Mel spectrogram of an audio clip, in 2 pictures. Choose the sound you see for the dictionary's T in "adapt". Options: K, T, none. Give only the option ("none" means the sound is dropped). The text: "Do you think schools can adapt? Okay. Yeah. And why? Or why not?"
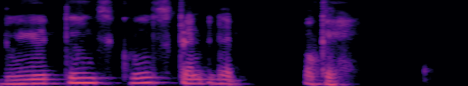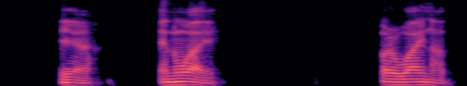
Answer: none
